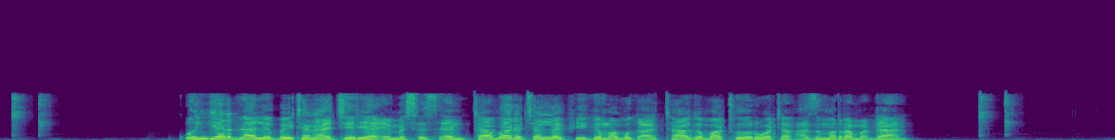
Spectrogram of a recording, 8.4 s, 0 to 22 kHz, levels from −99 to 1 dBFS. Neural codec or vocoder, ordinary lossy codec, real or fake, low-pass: none; AAC, 32 kbps; real; 7.2 kHz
